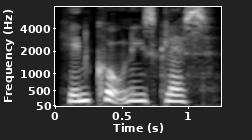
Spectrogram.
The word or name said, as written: henkogningsglas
